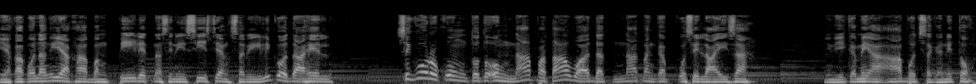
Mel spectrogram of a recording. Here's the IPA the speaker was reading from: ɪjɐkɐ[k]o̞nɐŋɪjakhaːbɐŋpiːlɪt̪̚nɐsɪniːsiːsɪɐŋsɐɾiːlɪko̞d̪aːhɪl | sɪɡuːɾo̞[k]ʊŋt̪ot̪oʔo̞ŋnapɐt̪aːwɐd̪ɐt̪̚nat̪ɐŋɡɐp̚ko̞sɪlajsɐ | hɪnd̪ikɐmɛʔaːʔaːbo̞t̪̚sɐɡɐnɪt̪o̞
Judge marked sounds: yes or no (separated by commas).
yes, yes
